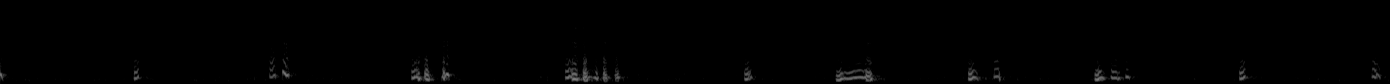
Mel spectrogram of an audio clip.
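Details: Sleeping cat snoring in a quiet room: short nasal, slightly squeaky breaths come every one to two seconds, some doubled, with near silence between them.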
